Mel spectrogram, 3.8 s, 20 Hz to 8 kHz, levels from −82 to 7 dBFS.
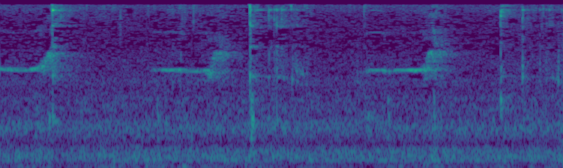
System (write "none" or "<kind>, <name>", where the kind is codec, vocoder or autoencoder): none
